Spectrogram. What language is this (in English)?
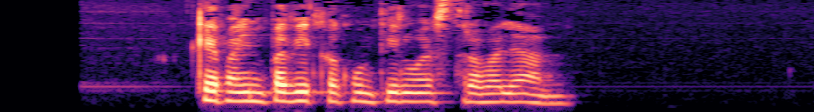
Catalan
